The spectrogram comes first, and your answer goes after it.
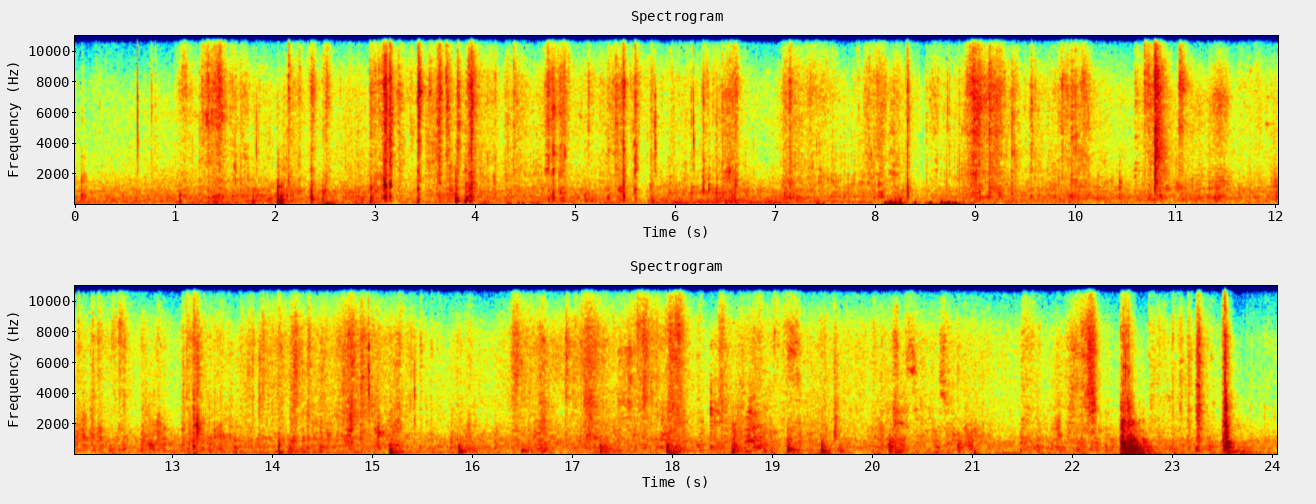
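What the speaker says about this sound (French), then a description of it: "on va devoir enfoncer la porte" Someone forces open the door of an abandoned house with a run of heavy thuds, bangs and creaks scattered across the whole stretch, fairly close, with no talking.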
